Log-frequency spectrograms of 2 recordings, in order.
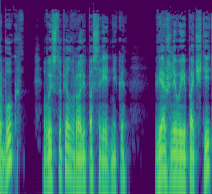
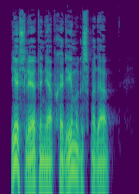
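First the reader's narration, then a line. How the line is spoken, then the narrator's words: Calm. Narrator (Russian): сказала она спокойно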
